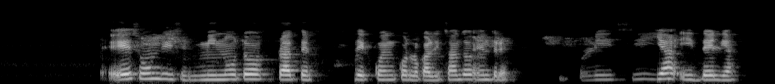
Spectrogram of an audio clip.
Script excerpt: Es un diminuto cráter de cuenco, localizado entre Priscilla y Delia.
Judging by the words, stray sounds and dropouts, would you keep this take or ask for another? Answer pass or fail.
pass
